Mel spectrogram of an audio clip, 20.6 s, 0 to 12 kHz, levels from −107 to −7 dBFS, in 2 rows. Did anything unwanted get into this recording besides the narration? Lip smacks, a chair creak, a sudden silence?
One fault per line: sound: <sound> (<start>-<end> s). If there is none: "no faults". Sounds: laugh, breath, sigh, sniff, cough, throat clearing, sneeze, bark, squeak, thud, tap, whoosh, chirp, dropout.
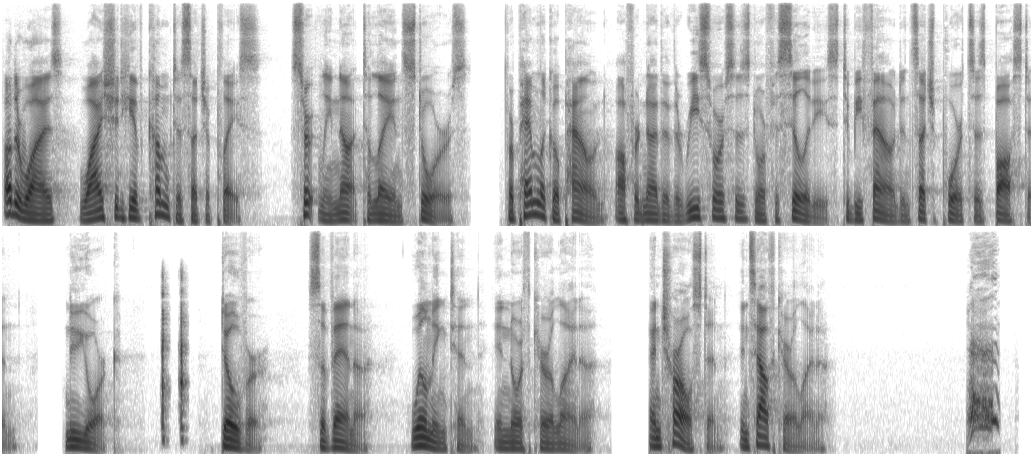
sound: laugh (11.9-12.2 s)
sound: bark (19.9-20.3 s)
